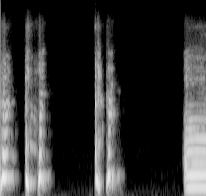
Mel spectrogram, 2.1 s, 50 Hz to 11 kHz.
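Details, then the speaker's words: Acted coughing ("uhuk uhuk") by a blue watermelon character in a grade-5 school project video explaining asthma, whose signs include coughing, especially at night. "Kok aku batuk-batuk ya? Loh, kenapa kamu batuk-batuk?"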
